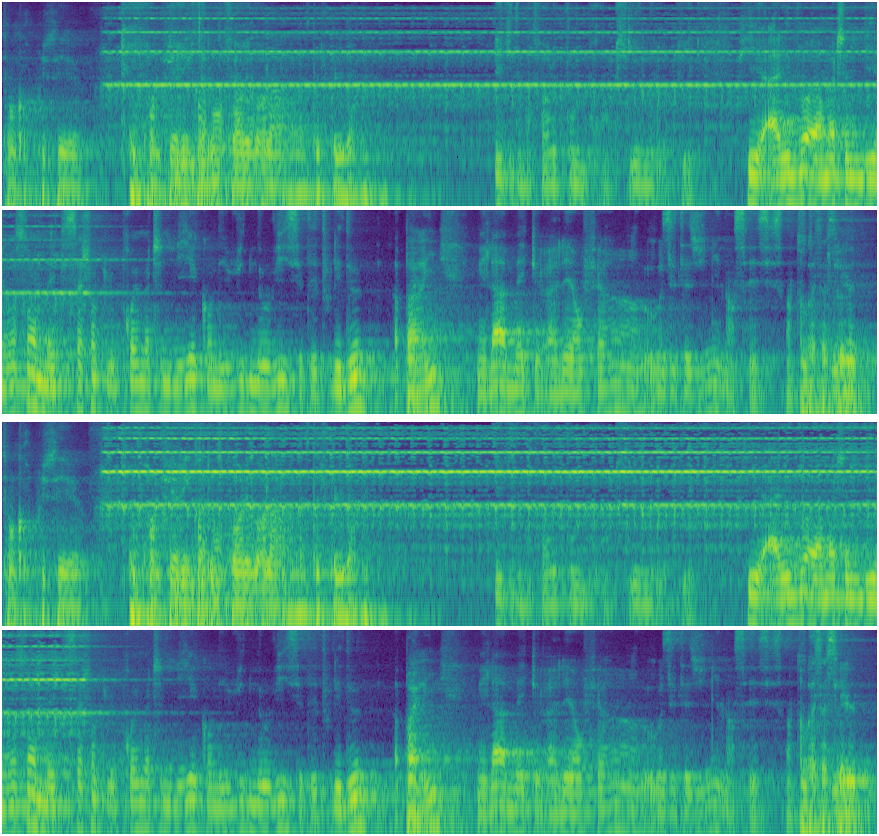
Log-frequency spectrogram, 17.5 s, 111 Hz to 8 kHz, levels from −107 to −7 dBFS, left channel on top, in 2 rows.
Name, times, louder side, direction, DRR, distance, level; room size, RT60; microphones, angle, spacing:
voice 1, 0.0-3.7 12.8-13.0 16.7-17.3, right 2 dB, 40° right, 9 dB, 0.8 m, -27 dB
sound 1, 1.0-9.7, right 9 dB, 75° right, 0.9 m, -24 dB
voice 2, 1.7-2.7 4.9-13.1 13.5-16.7 17.0-17.3, left 2 dB, 30° left, 10 dB, 0.9 m, -28 dB
26.0 x 21.5 x 8.5 m, 2.6 s
head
